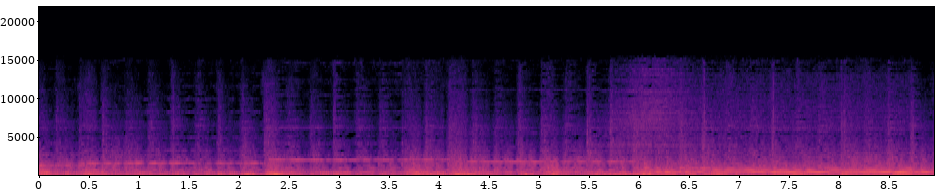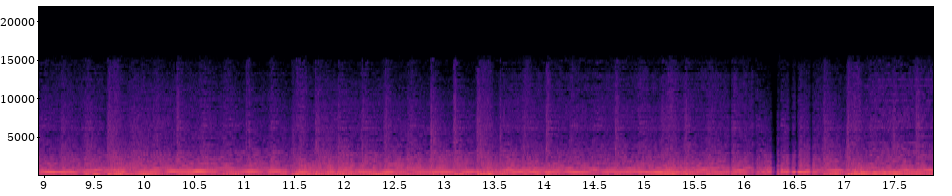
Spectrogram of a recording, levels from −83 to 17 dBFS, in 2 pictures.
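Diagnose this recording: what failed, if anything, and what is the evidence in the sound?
The network stage failed: repeated packet loss between 15.86 and 16.70 s. Over that stretch the stream dropped out nine times, with the longest hole about 58 ms, and concealment patched each gap by extending the last received sound. Around a quarter of the span is synthetic fill, and some material is simply missing. Because the holes come in quick succession, the audio turns choppy.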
